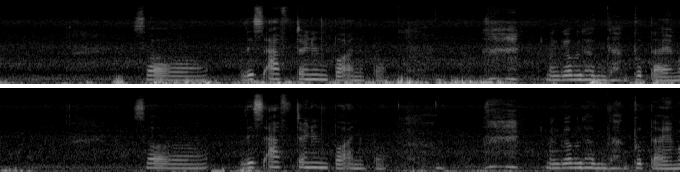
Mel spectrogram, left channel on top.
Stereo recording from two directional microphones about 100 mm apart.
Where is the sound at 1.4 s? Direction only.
20° right (ahead or behind).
